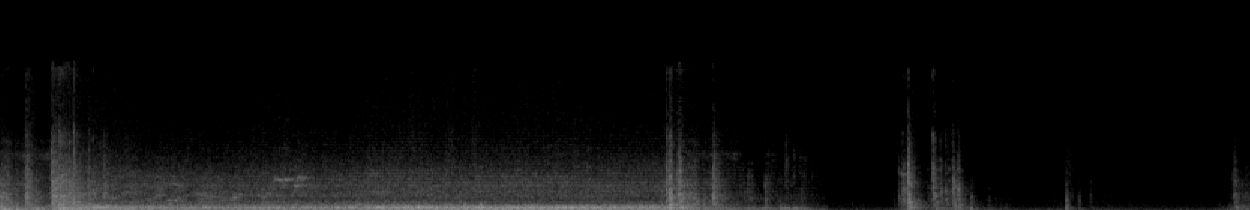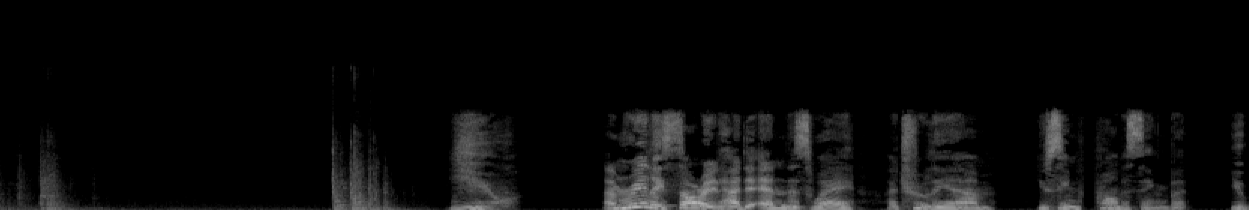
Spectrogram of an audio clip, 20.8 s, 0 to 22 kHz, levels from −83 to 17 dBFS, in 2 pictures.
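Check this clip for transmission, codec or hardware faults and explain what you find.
Two short bursts of DAB burbling, from 3.83 to 4.01 s and from 9.77 to 10.01 s. A low residual bit error rate, around 0.15 and 0.07 percent, corrupts MP2 samples and scale factors, so individual sub-bands jump in level frame by frame. The result is short blips of noise in single sub-bands, visible on a spectrogram as scattered, blocky band-limited patches and in the waveform as brief irregular level spikes.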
